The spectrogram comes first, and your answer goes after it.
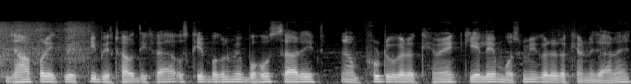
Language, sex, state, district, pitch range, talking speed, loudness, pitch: Hindi, male, Bihar, Saharsa, 105-120 Hz, 245 wpm, -17 LUFS, 115 Hz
